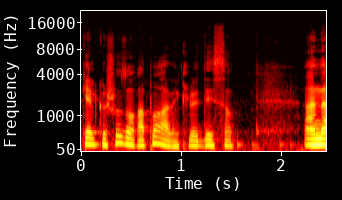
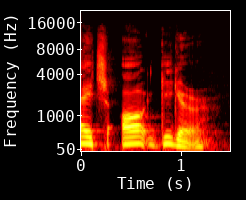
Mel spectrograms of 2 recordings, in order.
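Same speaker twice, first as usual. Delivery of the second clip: mixed English and Austrian accent. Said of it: "T'as vu cet accent là?".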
